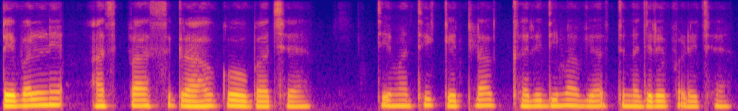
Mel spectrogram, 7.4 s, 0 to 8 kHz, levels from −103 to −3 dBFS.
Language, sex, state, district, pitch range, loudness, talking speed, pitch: Gujarati, male, Gujarat, Valsad, 140-155 Hz, -20 LUFS, 105 wpm, 145 Hz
